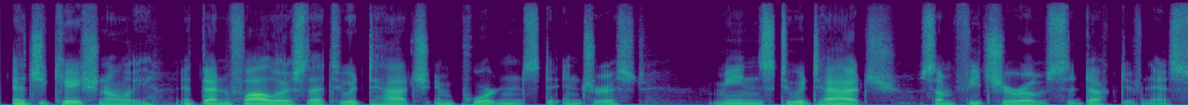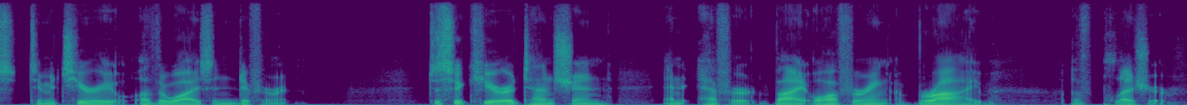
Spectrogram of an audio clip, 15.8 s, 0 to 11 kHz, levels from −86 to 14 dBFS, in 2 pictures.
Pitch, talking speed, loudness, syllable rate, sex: 90 Hz, 120 wpm, -22 LUFS, 5.3 syllables/s, male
